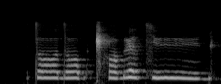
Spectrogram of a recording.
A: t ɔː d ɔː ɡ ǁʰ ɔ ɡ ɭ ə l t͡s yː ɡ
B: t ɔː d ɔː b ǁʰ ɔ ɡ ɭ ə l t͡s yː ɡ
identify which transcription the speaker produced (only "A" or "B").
B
